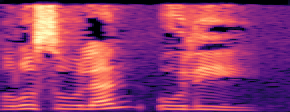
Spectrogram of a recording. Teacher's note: نون کی جو ساؤنڈ ہوگی ن، اس کو لمبا نہیں کھینچیں گے بلکہ اس کو ظاہر کریں گے. ٹھیک ہے، پرومیننٹ کریں گے.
